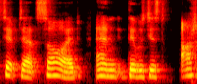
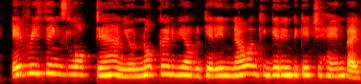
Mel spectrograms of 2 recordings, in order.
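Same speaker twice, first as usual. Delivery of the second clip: mock screaming, imitated yell, higher pitch; 4 semitones higher than usual. Retelling shouting at a woman during a bomb evacuation: imitating own screaming. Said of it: "I'm screaming at this woman".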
